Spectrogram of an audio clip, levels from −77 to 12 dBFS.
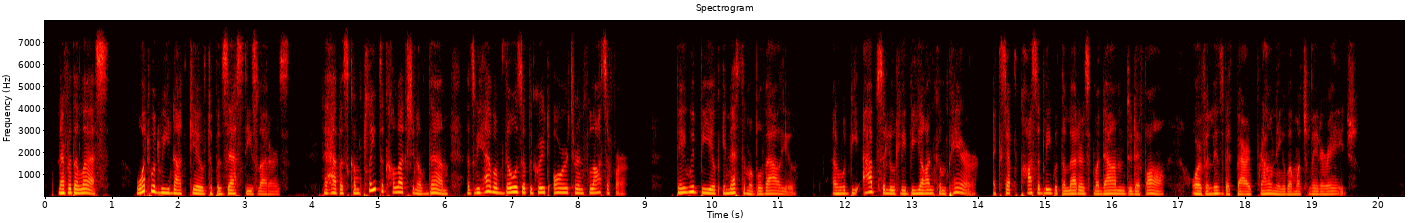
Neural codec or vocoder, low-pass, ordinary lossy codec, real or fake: none; 7.2 kHz; Opus, 16 kbps; real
